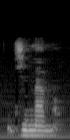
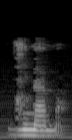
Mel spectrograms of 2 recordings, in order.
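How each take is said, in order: No difference in how they are said.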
